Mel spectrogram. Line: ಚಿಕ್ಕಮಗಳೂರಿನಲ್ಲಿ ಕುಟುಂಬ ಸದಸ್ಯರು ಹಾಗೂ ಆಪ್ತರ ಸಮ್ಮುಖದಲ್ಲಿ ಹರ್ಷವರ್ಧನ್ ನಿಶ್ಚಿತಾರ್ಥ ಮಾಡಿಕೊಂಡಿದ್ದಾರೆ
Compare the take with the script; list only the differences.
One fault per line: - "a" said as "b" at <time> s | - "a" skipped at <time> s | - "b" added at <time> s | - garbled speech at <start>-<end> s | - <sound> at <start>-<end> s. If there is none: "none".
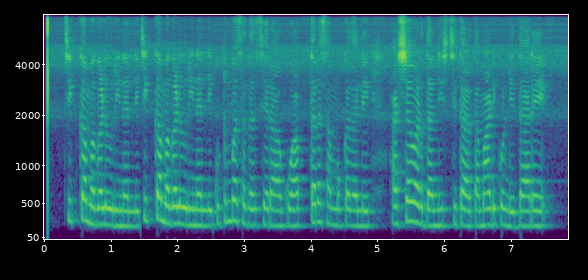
- "ಚಿಕ್ಕಮಗಳೂರಿನಲ್ಲಿ" added at 1.4 s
